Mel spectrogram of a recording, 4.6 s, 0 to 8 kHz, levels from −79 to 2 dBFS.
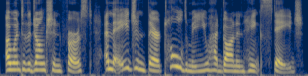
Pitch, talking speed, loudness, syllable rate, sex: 235 Hz, 235 wpm, -18 LUFS, 5.2 syllables/s, female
